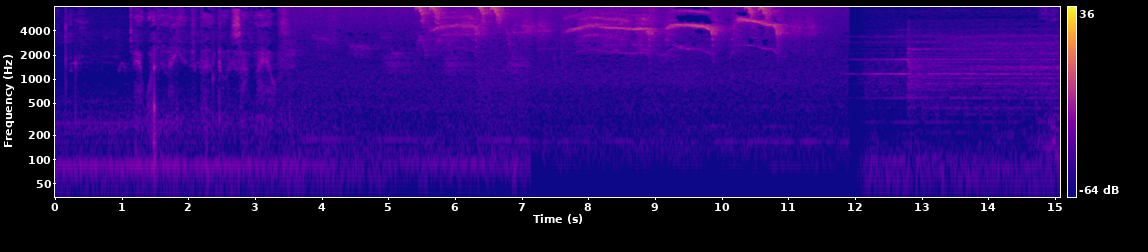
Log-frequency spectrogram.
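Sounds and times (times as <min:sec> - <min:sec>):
bird calling sharply: 0:03.5 - 0:11.8
music: 0:11.9 - 0:15.0.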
